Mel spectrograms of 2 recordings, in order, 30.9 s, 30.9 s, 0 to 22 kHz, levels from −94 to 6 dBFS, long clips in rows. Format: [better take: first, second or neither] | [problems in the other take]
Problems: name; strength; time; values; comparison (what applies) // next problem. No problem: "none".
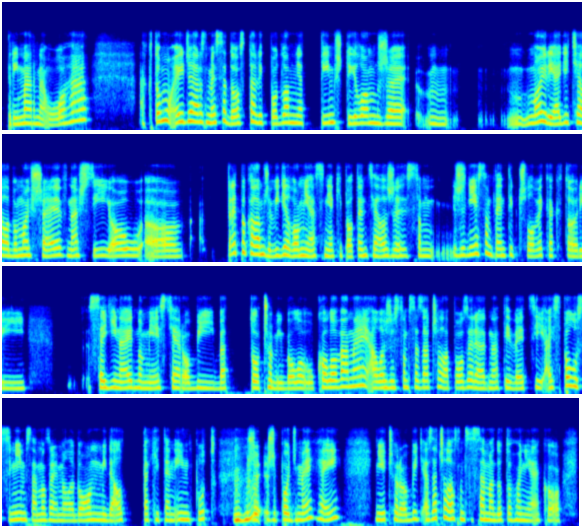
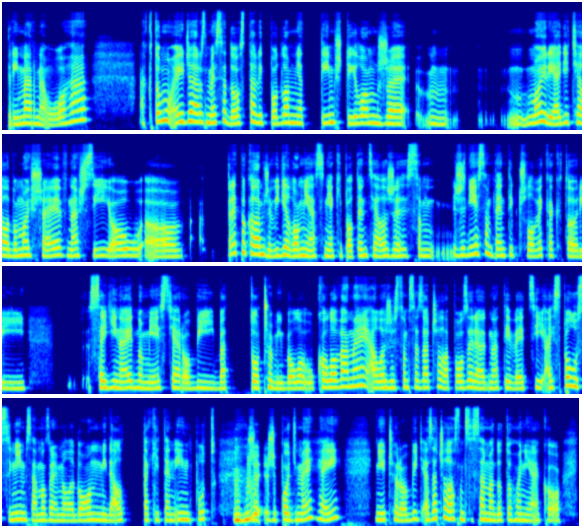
second | garbled, watery; badly; nothing above 8 kHz; slightly in the second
